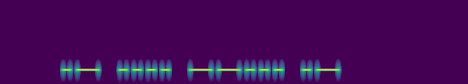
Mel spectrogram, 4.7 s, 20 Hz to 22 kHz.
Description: Morse code, heard as a keyed tone, about 17 wpm, 700 Hz. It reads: AH7A
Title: USA Call Signs - 4 Characters - Repeated 2x - 17wpm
